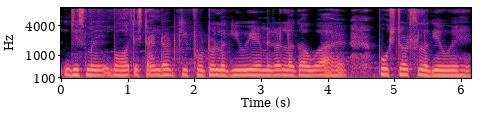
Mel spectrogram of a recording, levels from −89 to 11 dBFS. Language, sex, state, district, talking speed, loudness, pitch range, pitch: Hindi, female, Uttar Pradesh, Etah, 165 wpm, -14 LUFS, 165-180 Hz, 170 Hz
